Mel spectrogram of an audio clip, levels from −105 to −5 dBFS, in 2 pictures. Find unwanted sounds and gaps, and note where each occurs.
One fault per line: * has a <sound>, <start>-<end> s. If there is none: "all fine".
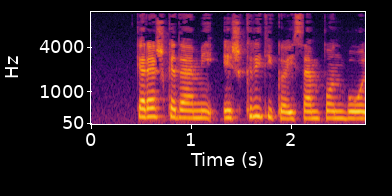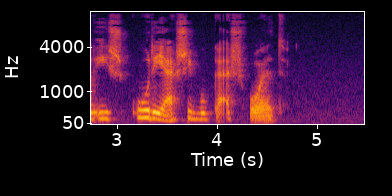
all fine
